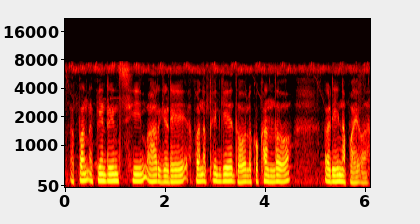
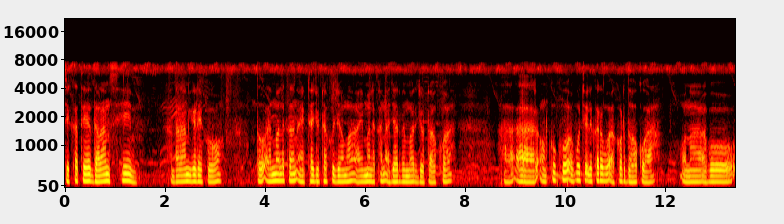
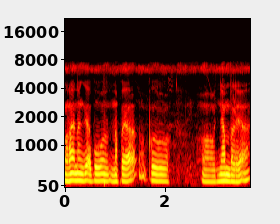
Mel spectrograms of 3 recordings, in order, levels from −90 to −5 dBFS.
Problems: background sounds at intervals, background conversations at intervals, low volume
